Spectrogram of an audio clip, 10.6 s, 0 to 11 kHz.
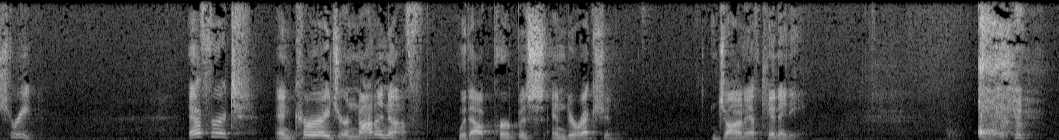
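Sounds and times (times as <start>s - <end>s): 
speech: 0.1s - 0.5s, 1.9s - 6.3s, 7.1s - 8.1s, 9.8s - 10.4s
throaty cough: 9.8s - 10.5s.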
